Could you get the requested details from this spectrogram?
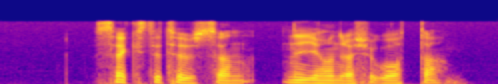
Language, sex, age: Swedish, male, 36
